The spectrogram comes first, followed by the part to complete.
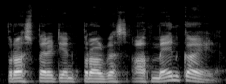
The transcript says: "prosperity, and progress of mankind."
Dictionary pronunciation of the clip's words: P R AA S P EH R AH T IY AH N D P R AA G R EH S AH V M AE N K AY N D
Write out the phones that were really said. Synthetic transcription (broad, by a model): P R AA S P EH R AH T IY AH N D P R AA G R EH S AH P M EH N K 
